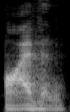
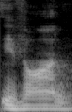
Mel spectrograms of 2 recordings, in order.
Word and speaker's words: Ivan: about it before so in australia we pronounce it ivan which is not nearly as beautiful as yvonne which is the way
